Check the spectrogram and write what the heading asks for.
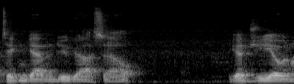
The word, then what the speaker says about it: Dugas: The Gavin Dugas thing has really thrown me off. It's made me habitually pronounce the S now, but I think that's the only Dugas that I know that pronounces the S.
